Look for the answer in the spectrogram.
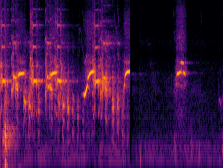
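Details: Female grey francolin (Dakhni teetar) calling: harsh, loud squawking notes with rising whistled tones repeated rapidly for over two seconds, then a pause and a couple of short rising notes.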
